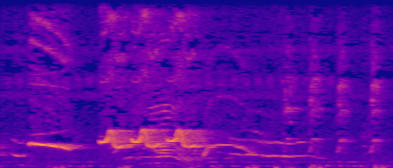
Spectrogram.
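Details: Black-throated laughingthrush, a decoy bird for trapping, sings loud, clear whistles: sliding notes and a rich, tumbling warble, with faint clicks and knocks underneath.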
